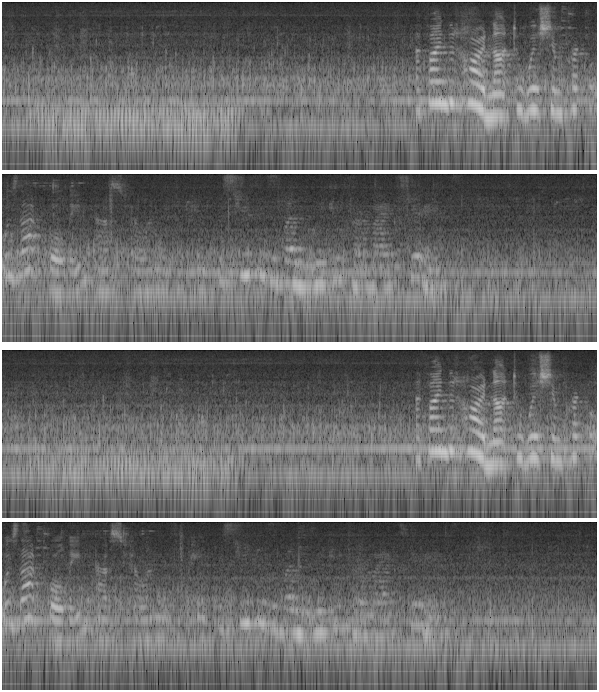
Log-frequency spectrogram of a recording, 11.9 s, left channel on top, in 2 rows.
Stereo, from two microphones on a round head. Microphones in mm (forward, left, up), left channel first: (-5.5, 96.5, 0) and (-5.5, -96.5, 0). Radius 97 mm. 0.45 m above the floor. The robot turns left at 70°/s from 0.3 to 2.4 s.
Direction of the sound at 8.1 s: 10° left (ahead or behind).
